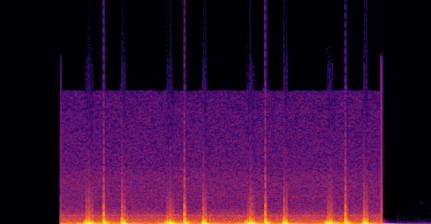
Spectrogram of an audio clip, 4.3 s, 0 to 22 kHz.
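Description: Regular heartbeat near 74 a minute, with a sharp extra click just after the first sound in each beat: a systolic ejection click.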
